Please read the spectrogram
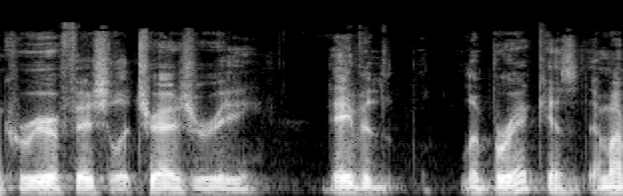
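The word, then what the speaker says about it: Lebryk: And I believe you were approached by the highest ranking career official at Treasury, David Lebrick. Am I pronouncing his name correctly? I believe it's Lebrick.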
